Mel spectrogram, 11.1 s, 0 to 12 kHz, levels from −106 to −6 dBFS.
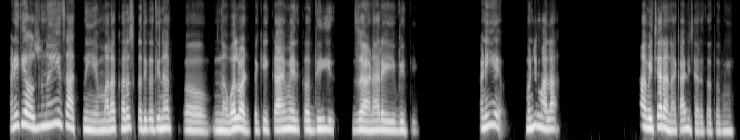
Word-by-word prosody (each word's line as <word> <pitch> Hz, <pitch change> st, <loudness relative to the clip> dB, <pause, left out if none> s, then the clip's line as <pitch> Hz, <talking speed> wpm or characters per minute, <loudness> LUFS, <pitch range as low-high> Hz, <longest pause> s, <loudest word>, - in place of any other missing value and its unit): आणि 235 Hz, +4 st, 0 dB
ती 290 Hz, -, +1 dB
अजूनही 260 Hz, +4 st, +2 dB
जात 240 Hz, -5 st, +1 dB
नाहीये. 185 Hz, -2 st, +1 dB
मला 180 Hz, +3 st, +1 dB
खरंच 215 Hz, +1 st, +1 dB
कधी-कधी 195 Hz, 0 st, 0 dB
ना 210 Hz, +1 st, +4 dB
अ, 195 Hz, -3 st, -6 dB, 0.5 s
नवल 180 Hz, +5 st, +4 dB
वाटतं, 170 Hz, -3 st, +1 dB
की 185 Hz, 0 st, -3 dB
काय 185 Hz, 0 st, +3 dB
माहित 200 Hz, -2 st, +3 dB
कधी 190 Hz, +1 st, +1 dB, 0.4 s
जाणार 180 Hz, -1 st, +2 dB
आहे 180 Hz, -, +2 dB
ही 170 Hz, 0 st, 0 dB
भीती? 160 Hz, -1 st, -5 dB, 1.0 s
आणि 220 Hz, +3 st, +2 dB
हे 255 Hz, -, -1 dB, 0.4 s
म्हणजे 215 Hz, +5 st, +2 dB
मला 200 Hz, -2 st, +1 dB, 1.3 s
हा, 245 Hz, -, +4 dB
विचारा 220 Hz, +2 st, +5 dB
ना 165 Hz, -, -1 dB
काय 185 Hz, +1 st, -1 dB
विचारता 155 Hz, -5 st, -5 dB
तुम्ही? 155 Hz, 0 st, -6 dB
195 Hz, 160 wpm, -21 LUFS, 175-210 Hz, 1.3 s, विचारा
